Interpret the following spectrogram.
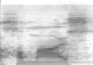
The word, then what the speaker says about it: homage: Is it homage or homage? Homage. Homage? Oh, all right. Jeez, I was wrong. Homage. Homage. Homage. Oh, I love homage. It just depends on where you're from.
